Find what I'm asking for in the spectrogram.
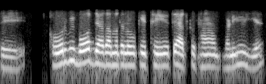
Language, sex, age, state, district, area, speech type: Punjabi, female, 45-60, Punjab, Muktsar, urban, conversation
